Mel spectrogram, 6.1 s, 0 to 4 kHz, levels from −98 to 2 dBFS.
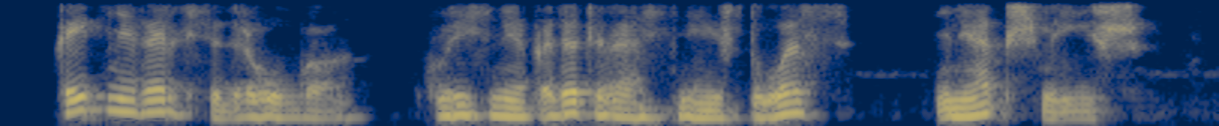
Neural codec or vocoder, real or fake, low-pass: codec, 16 kHz, 2 kbps, FreqCodec, larger model; fake; 3.6 kHz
